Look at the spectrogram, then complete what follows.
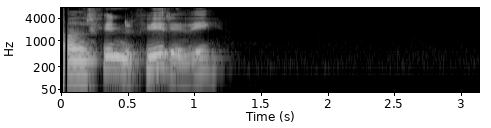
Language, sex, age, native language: Icelandic, female, 50-59, Icelandic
